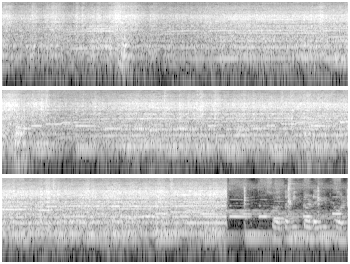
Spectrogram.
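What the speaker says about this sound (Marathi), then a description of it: "मग मी कांदा टोमॅटो आलं लसूणचं पेस्ट बनवते" A kitchen blender grinds onion, tomato, ginger and garlic into a paste, a loud, steady motor whir close by that holds for about nine seconds before cutting out, with no speech.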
